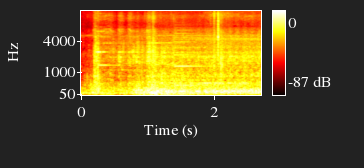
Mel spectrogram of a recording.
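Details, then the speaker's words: 2017 Mercedes-Benz CLA250, 2.0-litre four-cylinder, running with cylinder 3 fuel injector stuck open, blowing raw-fuel-smelling smoke, engine light flashing: uneven stumbling exhaust beat with irregular dips; misfire from stuck-open fuel injector. "standard you know misfire this feels like it's running poorly four-cylinder so it's really apparent"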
